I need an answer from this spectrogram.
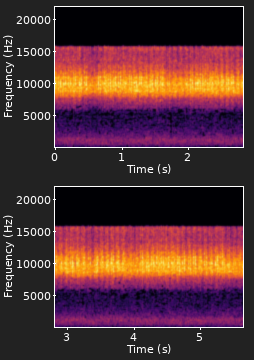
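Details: Continuous cricket stridulation, a thin, piercing high trill pulsing finely and evenly throughout, level and unchanging, with a soft hiss beneath and nothing else audible.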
